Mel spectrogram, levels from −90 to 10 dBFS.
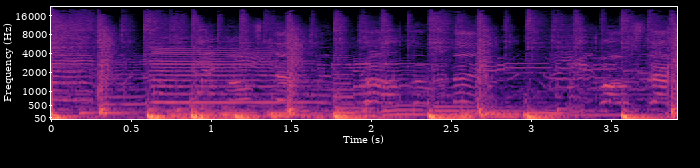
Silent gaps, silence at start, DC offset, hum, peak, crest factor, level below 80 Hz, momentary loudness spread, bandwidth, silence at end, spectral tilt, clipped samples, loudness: none; 0 s; under 0.1%; none; -6 dBFS; 16 dB; -26 dBFS; 8 LU; 20 kHz; 0 s; -6 dB/octave; under 0.1%; -25 LUFS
